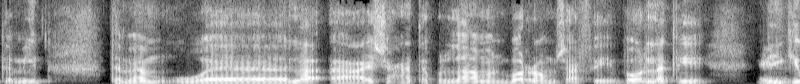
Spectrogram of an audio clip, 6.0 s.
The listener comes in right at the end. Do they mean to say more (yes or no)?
no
